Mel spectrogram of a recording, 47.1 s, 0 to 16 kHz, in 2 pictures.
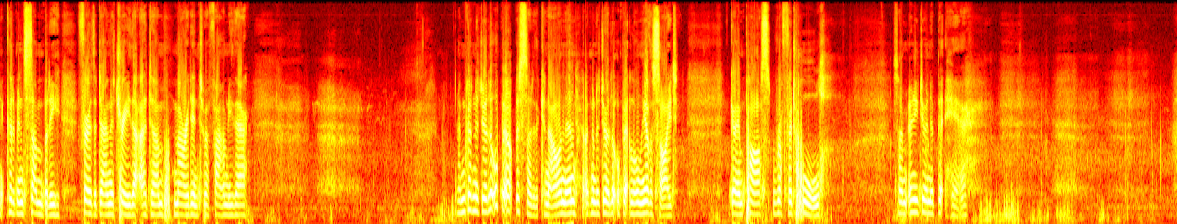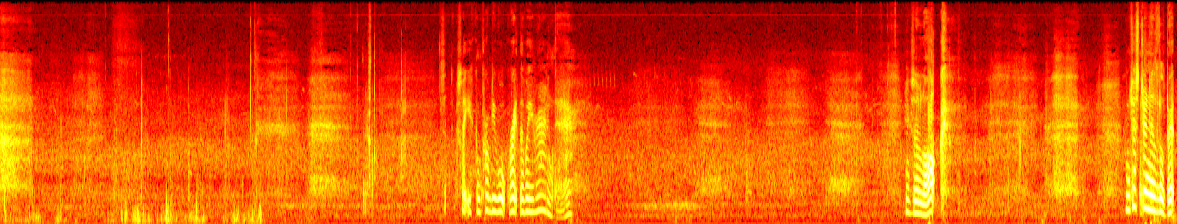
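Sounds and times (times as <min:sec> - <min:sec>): person breathing while walking: 0:01.2 - 0:01.6, 0:05.0 - 0:09.0, 0:13.6 - 0:14.6, 0:16.4 - 0:17.9, 0:19.3 - 0:26.6, 0:28.0 - 0:32.4, 0:36.3 - 0:41.7, 0:42.4 - 0:46.1
person speaking: 0:32.4 - 0:35.3.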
